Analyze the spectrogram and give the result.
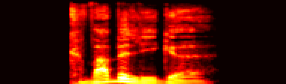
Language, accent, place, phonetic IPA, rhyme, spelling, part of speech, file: German, Germany, Berlin, [ˈkvabəlɪɡə], -abəlɪɡə, quabbelige, adjective, De-quabbelige.ogg
- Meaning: inflection of quabbelig: 1. strong/mixed nominative/accusative feminine singular 2. strong nominative/accusative plural 3. weak nominative all-gender singular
